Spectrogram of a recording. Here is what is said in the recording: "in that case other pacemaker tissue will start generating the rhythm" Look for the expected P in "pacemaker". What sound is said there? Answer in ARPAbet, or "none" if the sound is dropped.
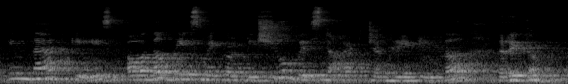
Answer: B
